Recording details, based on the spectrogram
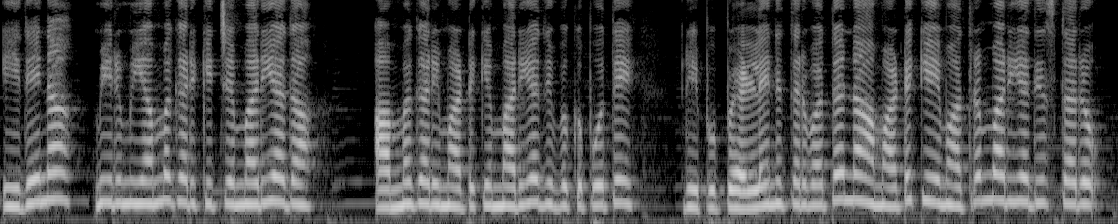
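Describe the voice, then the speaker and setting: A woman's voice: high-pitched, fairly even intonation, normal speed, lightly acted. A woman playing a forthright, affectionate young bride-to-be in a story. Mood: chiding.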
